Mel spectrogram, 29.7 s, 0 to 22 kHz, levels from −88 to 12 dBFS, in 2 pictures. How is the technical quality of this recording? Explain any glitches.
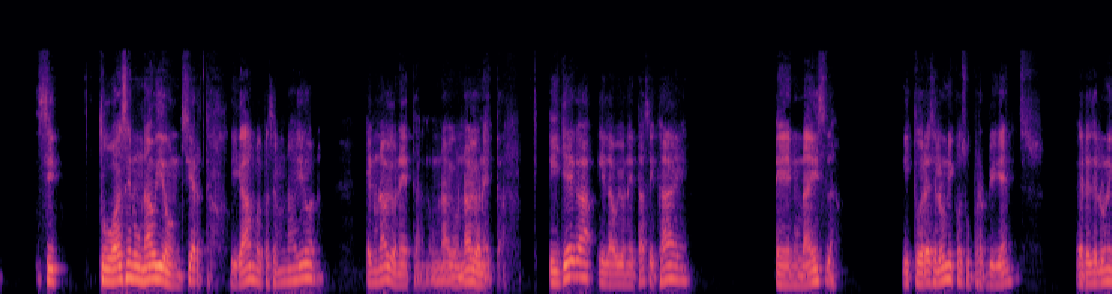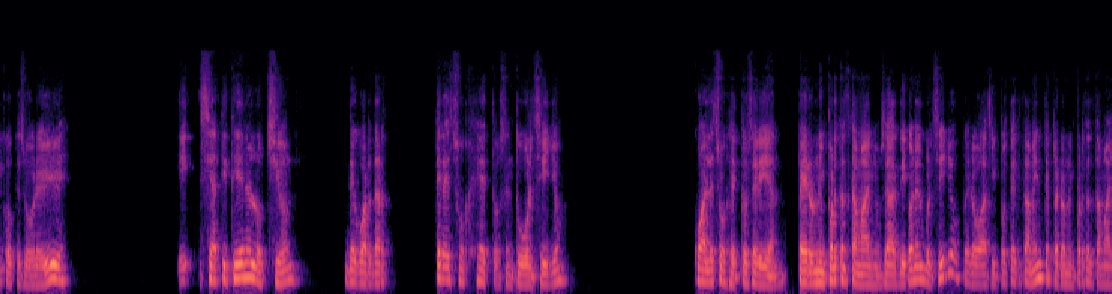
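The speech has two kinds of packet-loss damage, early and late, over a call-codec sound whose top end stops near 12 kHz.

Lost packets rebuilt from error correction, at 3.43–4.13 s, 5.09–5.15 s, 6.17–6.35 s and 7.65–7.75 s: low-bitrate backup copies fill the holes, so nothing drops out, but the speech turns rougher and noisier.

Scattered short gaps, from 25.21 to 28.14 s: about five brief holes, the longest around 30 ms, are patched by extending the preceding sound. They cause momentary ticks or hiccups rather than sustained roughness.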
